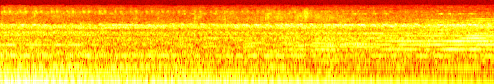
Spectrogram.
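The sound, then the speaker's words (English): Flies buzz around entrails and a heap of bloody, rotting animal flesh: a steady, loud insect drone with a constant pitch, unbroken from start to end. “Flies buzz around the entrails.”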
